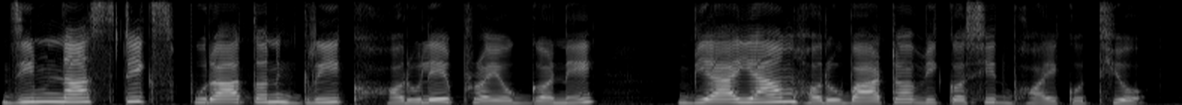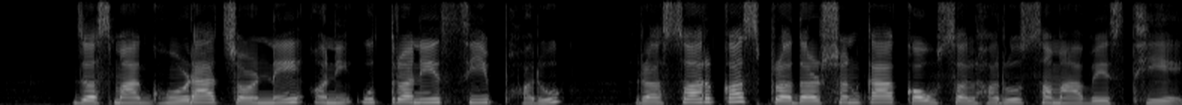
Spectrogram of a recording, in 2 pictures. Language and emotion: Nepali, neutral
